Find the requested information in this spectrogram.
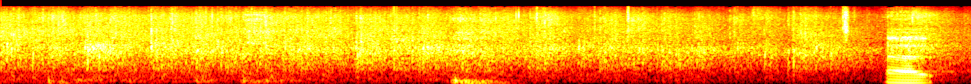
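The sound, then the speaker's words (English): An audience claps together in a steady, dense wash of applause that lasts throughout, with a few voices calling out and a short spoken exclamation rising near the end. “And everyone said, amen. Amen. Yeah, clap on.”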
